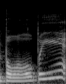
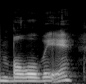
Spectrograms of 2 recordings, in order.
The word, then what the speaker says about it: Bowlby: There were a lot of different researchers who worked on attachment theory, but some of the more prominent ones were John Bowlby and Mary Ainsworth.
